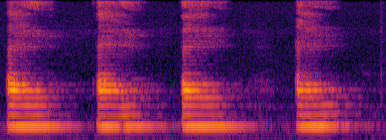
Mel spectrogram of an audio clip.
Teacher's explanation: it's bigger than O, halfway between A and O.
